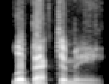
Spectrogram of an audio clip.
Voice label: "lobectomy", American

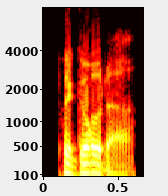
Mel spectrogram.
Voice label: "pagoda", American

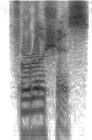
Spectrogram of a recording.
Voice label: "ferocious", American

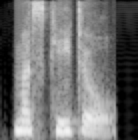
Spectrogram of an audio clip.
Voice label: "mosquito", Indian

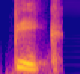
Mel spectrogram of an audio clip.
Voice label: "peke", Indian; Dictionary

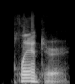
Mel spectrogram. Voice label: "plantar", American

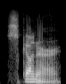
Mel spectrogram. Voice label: "scunner", American

